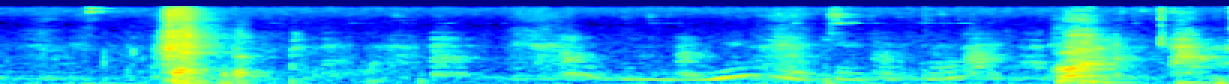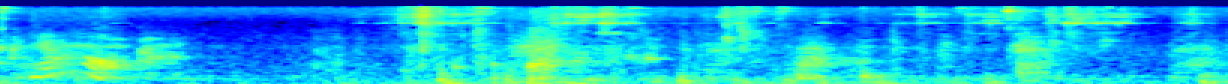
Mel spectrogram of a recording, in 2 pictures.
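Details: Two pet bull terriers indoors; soft whimpering and whining with rising and falling tones, a few sharp louder bursts, and a person speaking in the background.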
